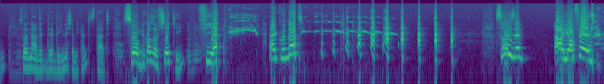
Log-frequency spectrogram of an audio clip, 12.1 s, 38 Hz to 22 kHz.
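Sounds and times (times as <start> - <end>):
man laughing heartily: 3.8 - 5.3, 6.0 - 9.3.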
